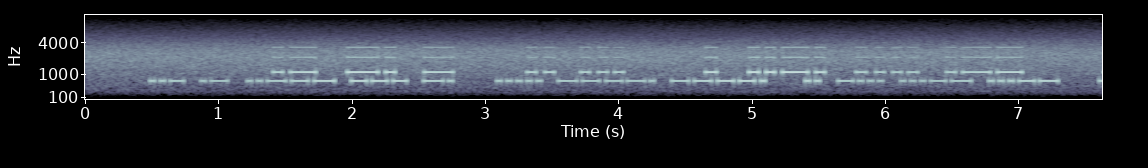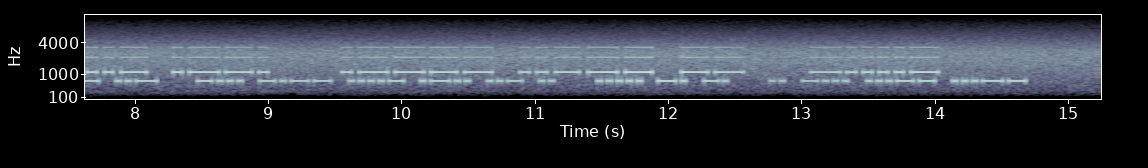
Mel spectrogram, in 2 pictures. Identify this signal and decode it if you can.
Morse code, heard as two keyed tones, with radio static and fading. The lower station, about 32 wpm, 670 Hz: UA2ON 599 IB33 TU BY4LUI 5NN IB33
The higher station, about 19 wpm, 1120 Hz: ANT IS EFHW UP 12M -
